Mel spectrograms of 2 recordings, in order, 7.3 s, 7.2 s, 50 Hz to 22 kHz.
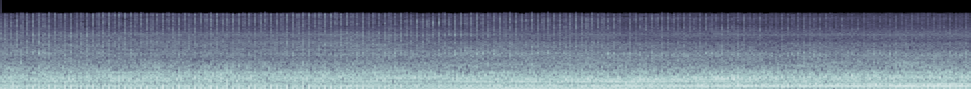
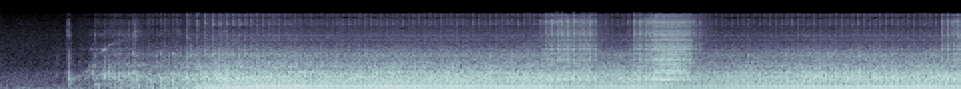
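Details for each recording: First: Murray push mower, Briggs & Stratton 450 series, transit-damaged and repaired, deck bent back, warm start: even steady drone, no knocking or blade hitting the deck; normal running. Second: New Murray push mower crushed in its box (deck twisted, block cracked), started with starter fluid after repairs: the engine settles into a steady run with intermittent raspy scraping as the blade hits the bent deck.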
